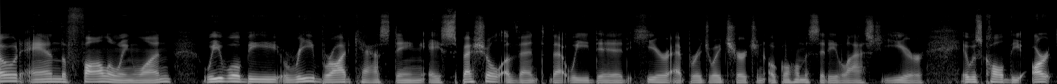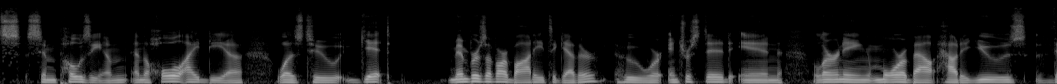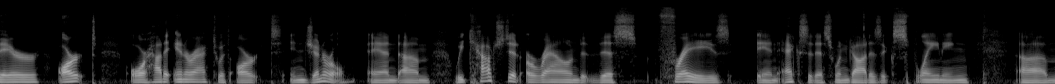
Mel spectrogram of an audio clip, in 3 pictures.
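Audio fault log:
No fault can be heard anywhere in this speech recording. Nothing in it calls for an entry in the log.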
